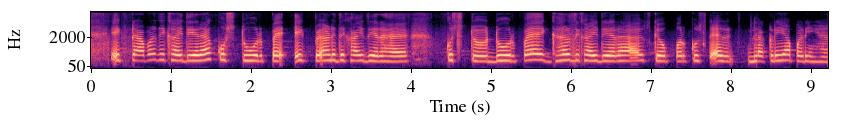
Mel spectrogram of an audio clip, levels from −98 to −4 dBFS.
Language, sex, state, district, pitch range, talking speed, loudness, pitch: Hindi, female, Uttar Pradesh, Jyotiba Phule Nagar, 260-290 Hz, 200 wpm, -14 LUFS, 275 Hz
